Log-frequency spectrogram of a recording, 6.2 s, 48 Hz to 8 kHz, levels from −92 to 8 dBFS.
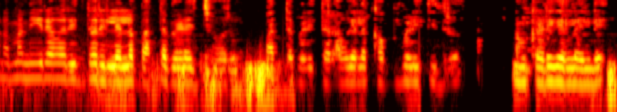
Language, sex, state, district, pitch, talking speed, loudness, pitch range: Kannada, female, Karnataka, Bellary, 190 Hz, 145 wpm, -25 LUFS, 185-220 Hz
